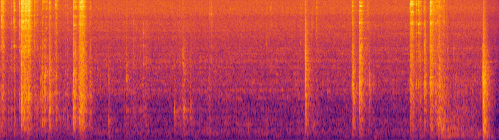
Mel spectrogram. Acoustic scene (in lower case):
kitchen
